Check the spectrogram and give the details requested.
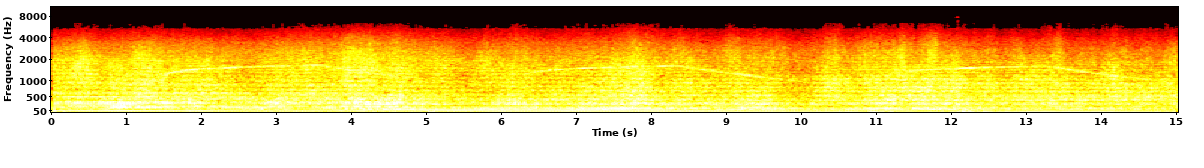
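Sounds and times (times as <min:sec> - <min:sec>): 
police helicopter in Newcastle upon Tyne UK: 0:00.0 - 0:15.0.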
